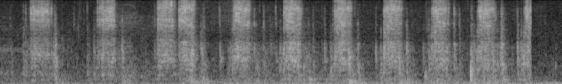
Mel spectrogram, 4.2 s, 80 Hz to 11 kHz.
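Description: Ratchet clicking steadily as a wrench backs out two 10mm bolts on a Nissan 350Z, the pawl ticking in quick repeated bursts with brief pauses between strokes, close and clear with no talking.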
